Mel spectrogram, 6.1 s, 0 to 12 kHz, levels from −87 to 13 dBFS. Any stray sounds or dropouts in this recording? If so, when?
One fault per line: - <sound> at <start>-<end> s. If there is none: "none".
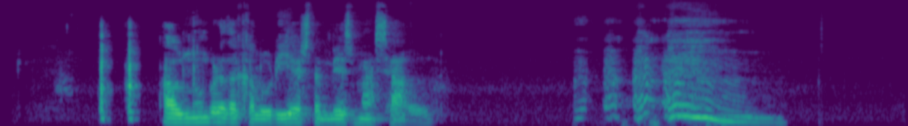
- laugh at 0.7-1.0 s
- throat clearing at 3.8-5.3 s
